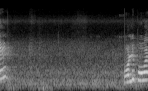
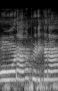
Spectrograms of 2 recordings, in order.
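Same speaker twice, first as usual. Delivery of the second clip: raised, high call; 6 semitones higher, 4 dB louder, slower than usual. Real, not acted. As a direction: call out an order during play. Calling out during ball play. (ഉയർന്ന സ്വരത്തിൽ വിളിച്ചുപറഞ്ഞ്)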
